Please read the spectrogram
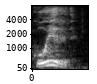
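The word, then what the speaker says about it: queer: o transgénero, la B de bisexual, la Q del inglés de inglés antiguo que pronuncia más o menos quir que es no binario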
